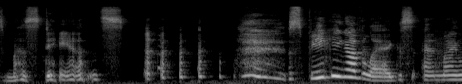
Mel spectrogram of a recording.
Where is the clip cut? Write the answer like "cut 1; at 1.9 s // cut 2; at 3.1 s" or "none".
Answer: cut 1; at 2.9 s // cut 2; at 3.6 s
